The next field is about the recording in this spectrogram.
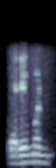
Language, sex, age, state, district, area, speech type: Marathi, male, 18-30, Maharashtra, Washim, urban, conversation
